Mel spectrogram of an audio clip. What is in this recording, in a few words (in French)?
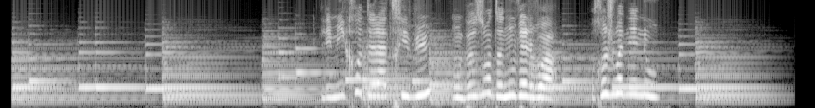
jingle besoin de nouvelles voix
